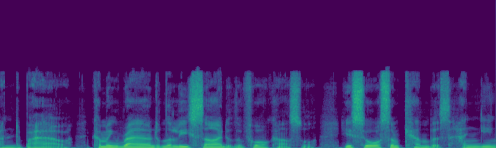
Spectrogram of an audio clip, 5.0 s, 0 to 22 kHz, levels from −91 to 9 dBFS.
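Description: Throughout the speech the sound is dull and carries a gurgling, granular roughness as upper bands drop in and out, likely MP2 compression at a rate around 80 kbps. Unlike a simple low-pass filter, the top end flickers rather than staying cleanly cut.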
